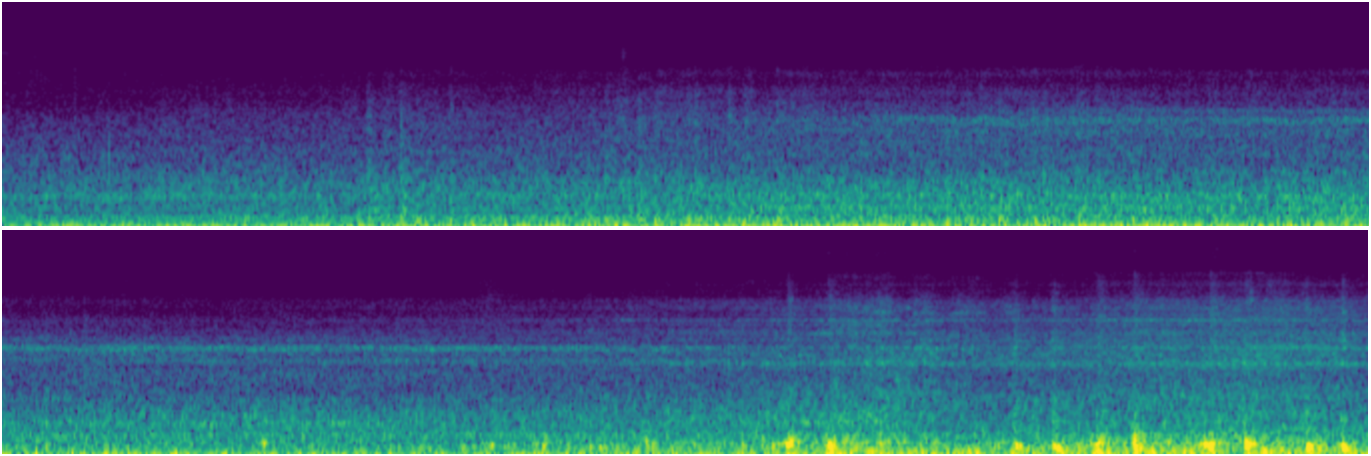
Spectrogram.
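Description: A train approaches with a low rumble and rolls slowly past close by.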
